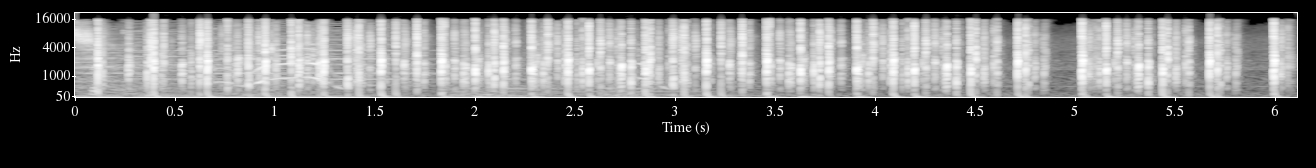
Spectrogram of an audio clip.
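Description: A small group of people clapping, thick and rapid at first, thinning to a few scattered claps near the end.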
